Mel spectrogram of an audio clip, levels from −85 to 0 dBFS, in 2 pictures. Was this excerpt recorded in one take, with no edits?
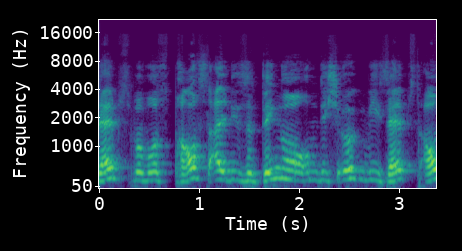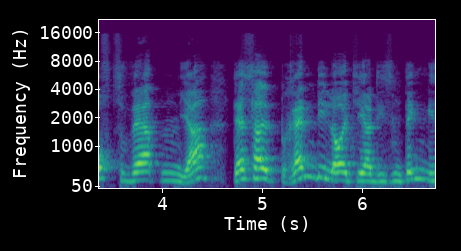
yes; 0 cuts

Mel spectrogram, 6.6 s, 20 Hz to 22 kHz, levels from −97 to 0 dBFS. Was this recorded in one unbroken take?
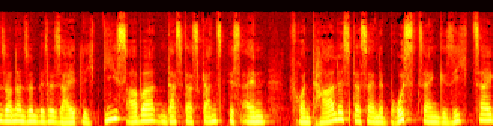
no; 5 cuts; at 1.7 s, 2.4 s, 3.0 s, 4.7 s, 5.6 s

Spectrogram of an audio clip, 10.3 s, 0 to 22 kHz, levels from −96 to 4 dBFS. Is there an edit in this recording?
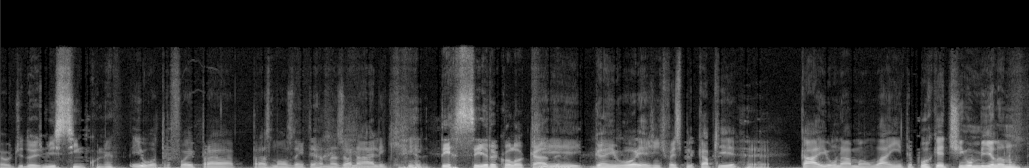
yes; 2 cuts; at 2.4 s, 7.1 s

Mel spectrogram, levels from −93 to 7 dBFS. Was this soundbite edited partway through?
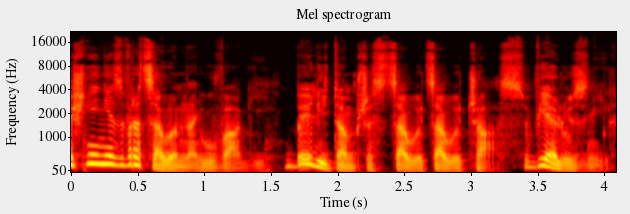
yes; 3 cuts; at 1.0 s, 1.6 s, 2.7 s

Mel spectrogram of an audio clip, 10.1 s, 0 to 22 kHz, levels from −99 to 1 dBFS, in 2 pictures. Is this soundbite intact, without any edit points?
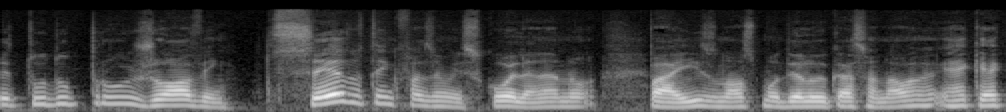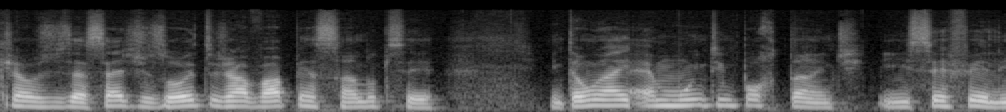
no; 5 cuts; at 1.4 s, 3.2 s, 5.0 s, 7.0 s, 8.2 s

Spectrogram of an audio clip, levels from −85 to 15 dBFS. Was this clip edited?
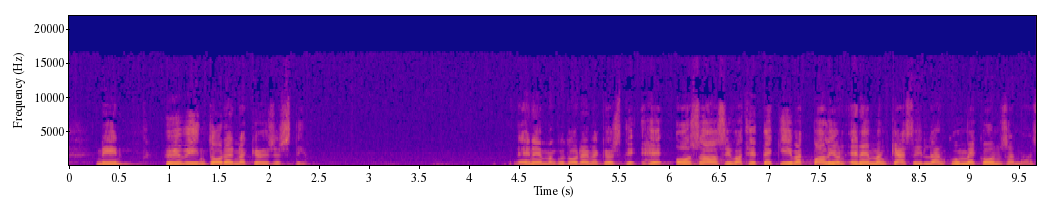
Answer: no; 0 cuts

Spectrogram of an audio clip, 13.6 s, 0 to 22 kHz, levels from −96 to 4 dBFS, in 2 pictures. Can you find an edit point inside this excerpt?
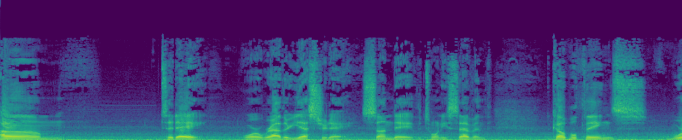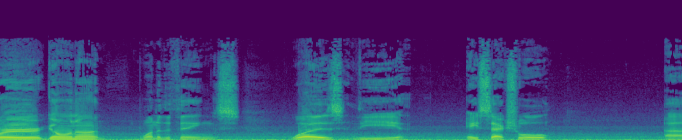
yes; 3 cuts; at 1.5 s, 2.6 s, 5.5 s

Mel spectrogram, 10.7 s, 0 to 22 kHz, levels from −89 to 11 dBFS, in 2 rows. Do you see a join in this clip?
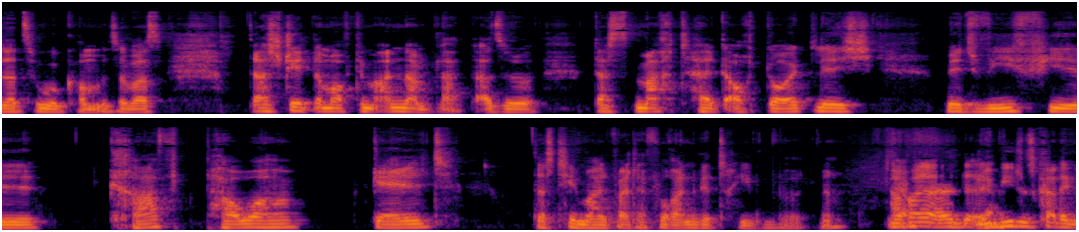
no; 0 cuts

